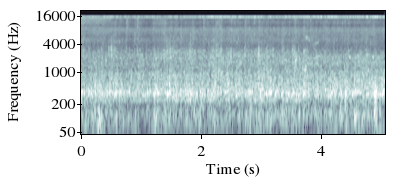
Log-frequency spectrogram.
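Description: Electric bike riding over a gravel trail: a steady rumble of tyres on gravel with wind on the microphone, and a sharp knock near the end.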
